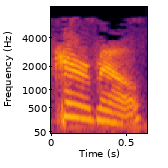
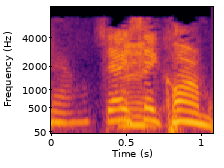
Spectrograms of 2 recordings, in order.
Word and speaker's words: caramel: It's caramel. Caramel. I say caramel. I take that A out.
